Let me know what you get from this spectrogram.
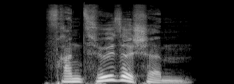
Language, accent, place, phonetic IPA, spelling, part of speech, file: German, Germany, Berlin, [fʁanˈt͡søːzɪʃm̩], französischem, adjective, De-französischem.ogg
- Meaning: strong dative masculine/neuter singular of französisch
